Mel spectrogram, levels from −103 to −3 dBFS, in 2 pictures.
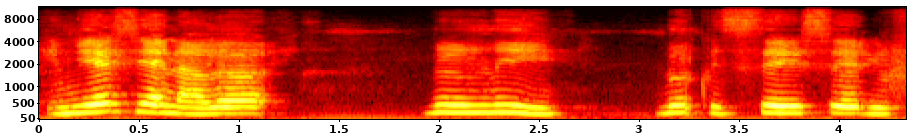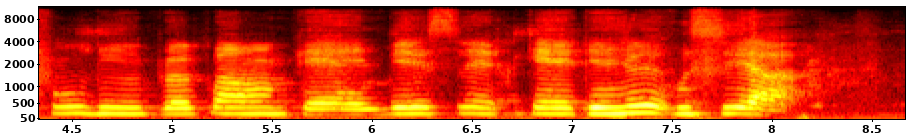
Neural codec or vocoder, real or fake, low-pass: codec, 24 kHz, 0.9 kbps, WavTokenizer, medium music audio release; fake; 10.8 kHz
